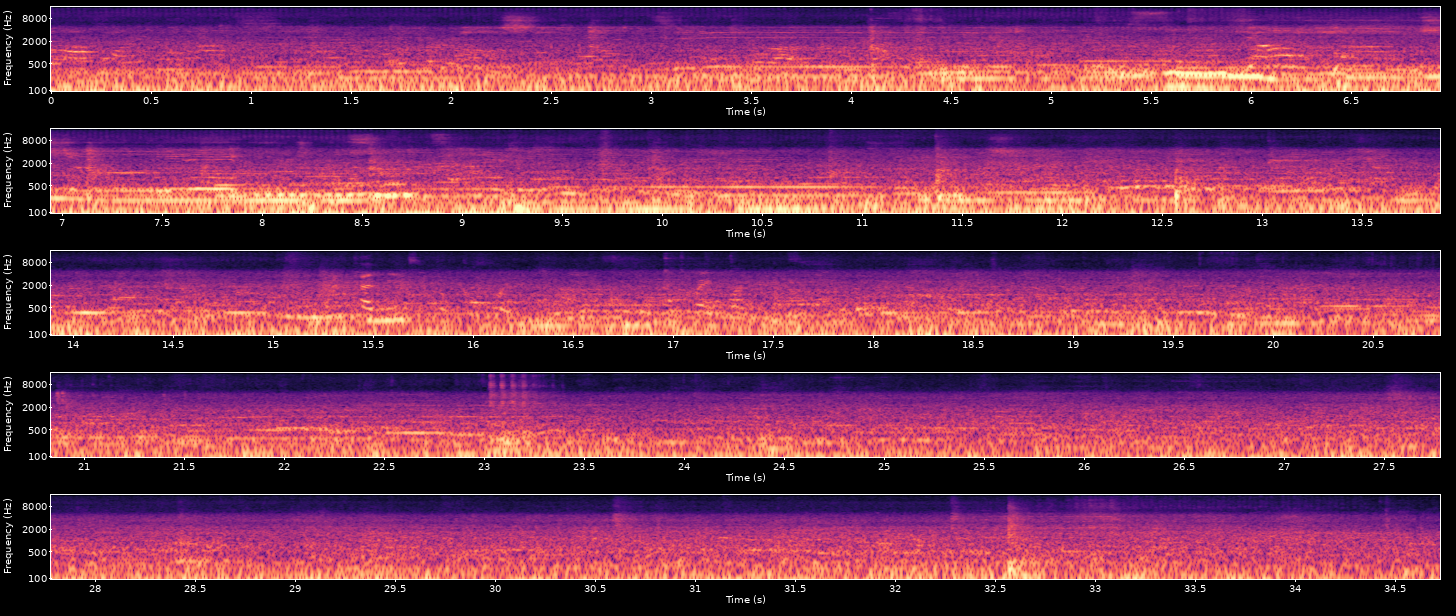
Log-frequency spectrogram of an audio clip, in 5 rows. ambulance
0:00.0 0:27.6

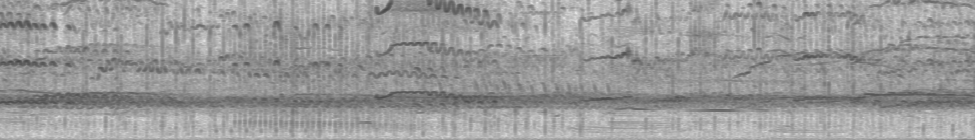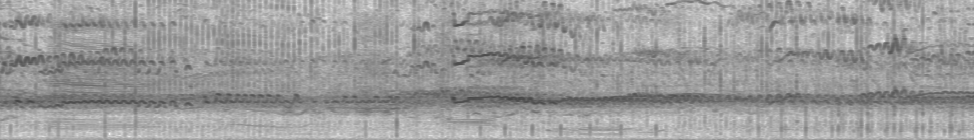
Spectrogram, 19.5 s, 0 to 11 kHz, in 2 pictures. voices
0:05.3 0:19.4

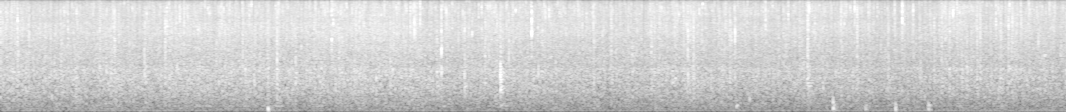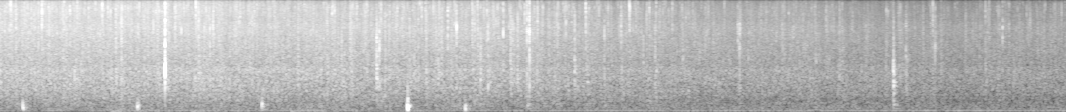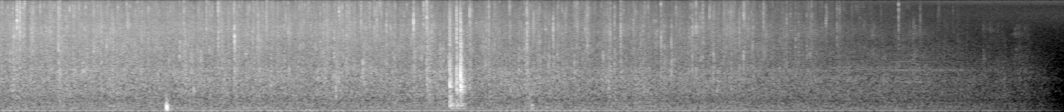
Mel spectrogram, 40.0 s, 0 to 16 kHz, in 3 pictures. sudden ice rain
0:00.0 0:27.9

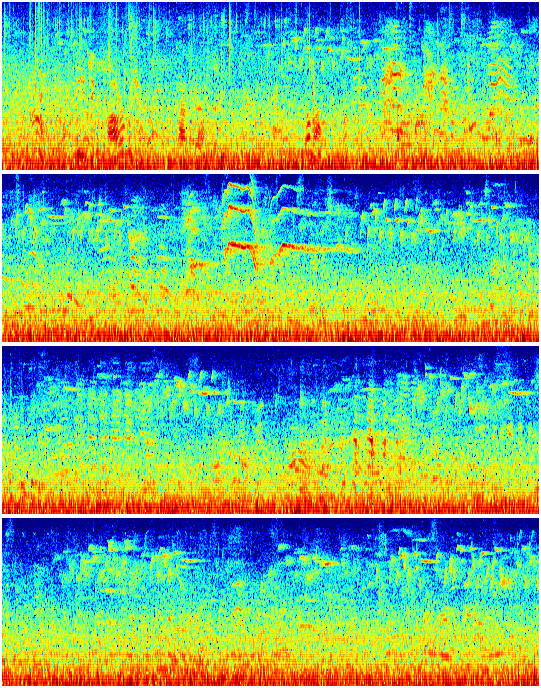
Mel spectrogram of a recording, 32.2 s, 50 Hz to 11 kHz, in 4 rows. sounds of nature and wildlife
0:00.0 0:15.8

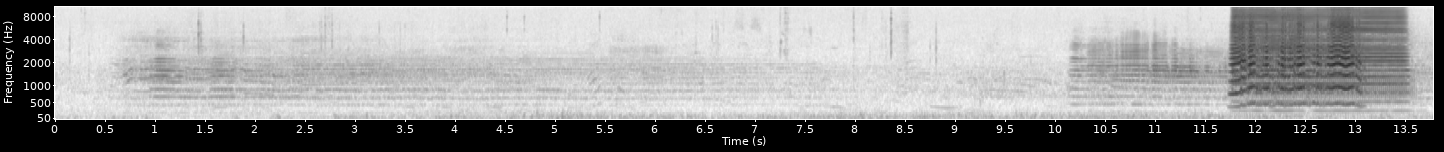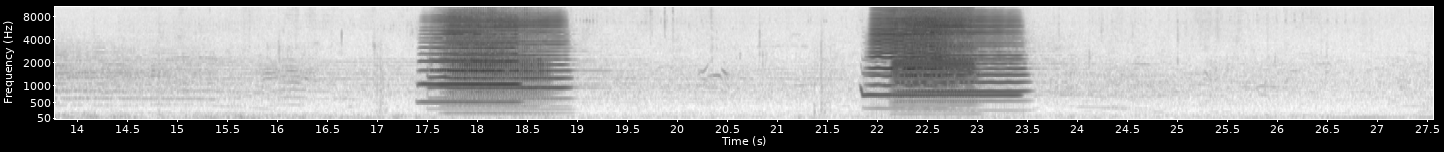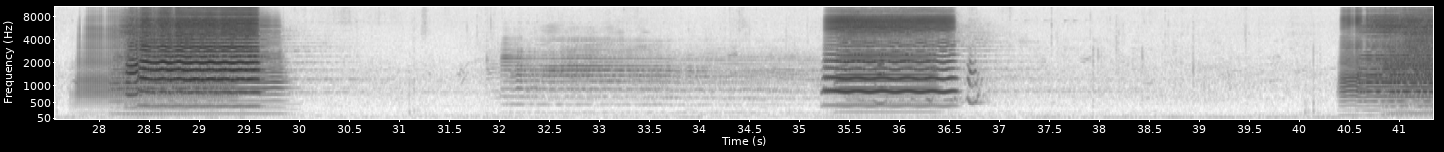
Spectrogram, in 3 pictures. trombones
0:10.0 0:16.6, 0:17.3 0:19.2, 0:21.8 0:23.6, 0:27.7 0:30.4, 0:31.8 0:37.2, 0:40.4 0:41.3

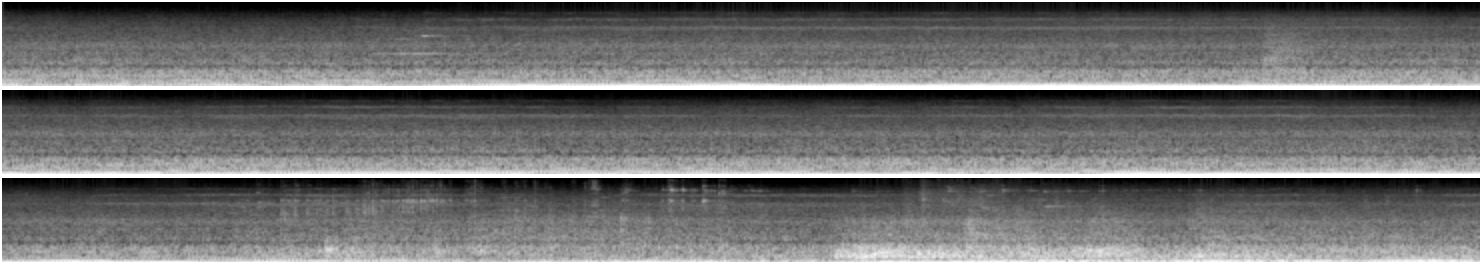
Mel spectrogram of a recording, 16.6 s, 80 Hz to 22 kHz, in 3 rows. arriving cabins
0:11.6 0:16.6

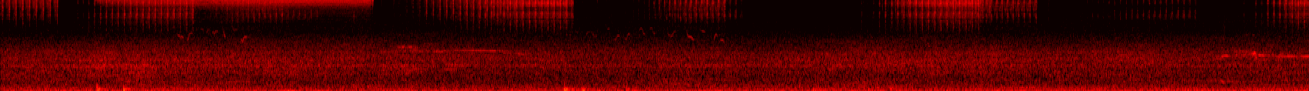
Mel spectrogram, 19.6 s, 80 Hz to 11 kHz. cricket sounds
0:00.1 0:05.6, 0:18.8 0:19.6

